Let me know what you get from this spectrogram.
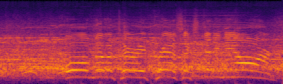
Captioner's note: crowd cheering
